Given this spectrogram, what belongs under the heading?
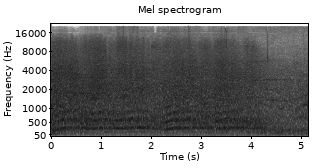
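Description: Tough trucks race into the final corner of a dirt track, engines roaring loud and steady with revving pitch shifts, the racket continuous and close throughout with a slight fade at the end.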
